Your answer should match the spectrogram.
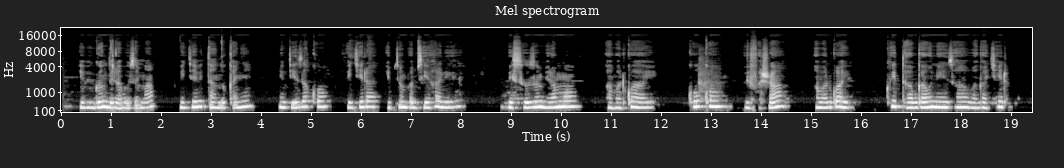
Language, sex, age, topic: Kinyarwanda, female, 18-24, health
